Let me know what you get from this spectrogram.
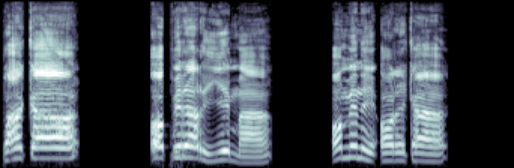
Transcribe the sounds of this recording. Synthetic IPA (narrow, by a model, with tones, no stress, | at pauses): pa˦ka˦ | ɔ˦pi˦ɾa˦ɾi˨je˦ma˨˦ | ɔ˦mɪ˦nɪ˨ʔɔ˦ɾɪ˦ka˦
